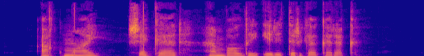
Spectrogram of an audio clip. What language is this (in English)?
Bashkir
